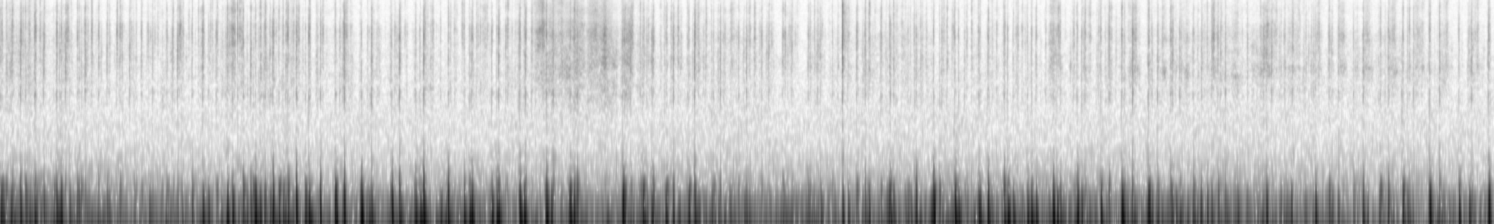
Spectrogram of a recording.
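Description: A white plastic Cantu hair cream bottle, filled with cream and held horizontally, is tapped rapidly with long nails on its label side. The result is a dense stream of fast, dull, low thuds with very little ring, plus faint bright clicks from the nails.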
